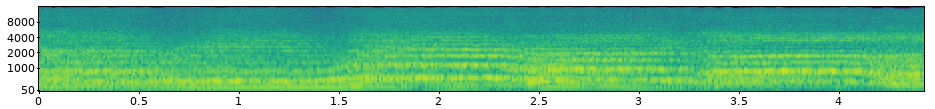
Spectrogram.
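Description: Children's choir singing a spiritual together, holding long notes that step from one pitch to the next.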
